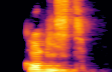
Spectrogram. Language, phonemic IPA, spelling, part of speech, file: French, /kɑ̃.bist/, cambiste, noun, LL-Q150 (fra)-cambiste.wav
- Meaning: foreign exchange trader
